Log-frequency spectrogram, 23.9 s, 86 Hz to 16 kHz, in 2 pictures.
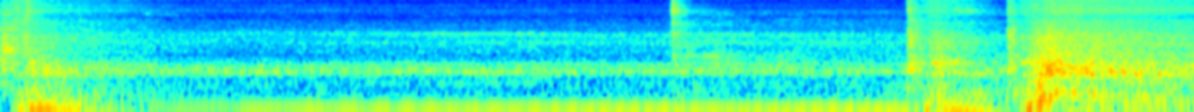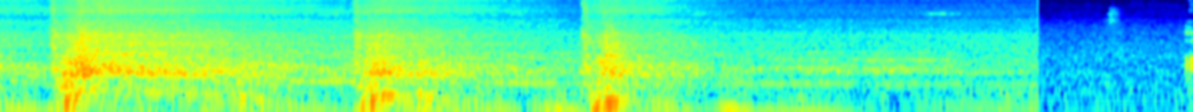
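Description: A C7 Corvette's V8 fitted with factory and then aftermarket Injen cold air intakes idles, then barks through several sharp revs in a row, each blip rising and falling back to a rumbling idle, close and loud with no talking.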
